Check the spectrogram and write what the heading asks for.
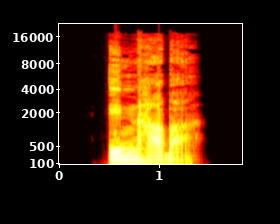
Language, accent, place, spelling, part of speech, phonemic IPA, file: German, Germany, Berlin, Inhaber, noun, /ˈɪnˌhaːbɐ/, De-Inhaber.ogg
- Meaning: 1. owner, holder, bearer 2. proprietor 3. occupant, incumbent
